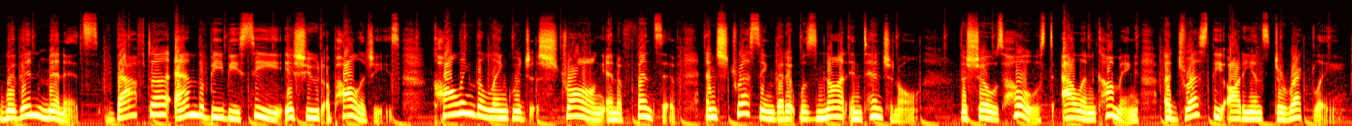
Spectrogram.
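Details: Adult narrator; normal speech.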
